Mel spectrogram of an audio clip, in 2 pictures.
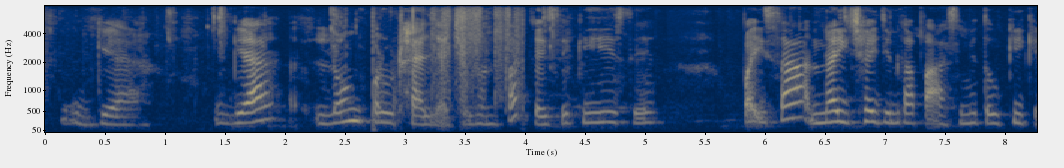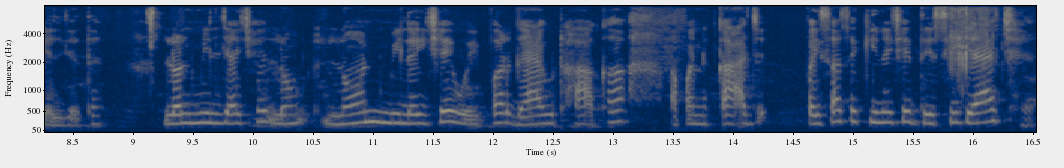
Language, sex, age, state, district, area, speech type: Maithili, female, 45-60, Bihar, Muzaffarpur, rural, spontaneous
